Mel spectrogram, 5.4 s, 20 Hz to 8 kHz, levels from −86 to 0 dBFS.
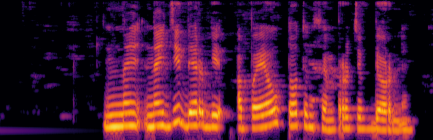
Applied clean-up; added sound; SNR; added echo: classical method Wiener filter.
